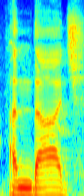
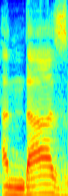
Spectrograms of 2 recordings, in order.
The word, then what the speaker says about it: انداز: 33 number پر ہے، اس کو بولتے ہیں انداز، یہ غلط ہے، انداز نہ بولیں انداز بولیں۔ 34 نمبر پر اس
